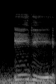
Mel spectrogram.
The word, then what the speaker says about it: EDI: is a jar why are you named edie edie is the phonetic pronunciation of that is an acronym for enhanced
